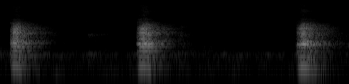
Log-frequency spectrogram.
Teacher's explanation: So our lips do not round themselves. आपल्या ओठांचा म्हणजे काय राऊंड असा शेप होत नाही. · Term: अनराऊंडेड व्हावल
